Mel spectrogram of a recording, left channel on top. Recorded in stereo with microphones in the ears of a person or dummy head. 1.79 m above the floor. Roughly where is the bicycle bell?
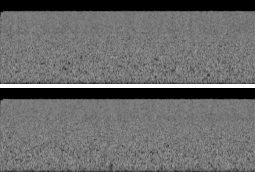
I don't hear a bicycle bell.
